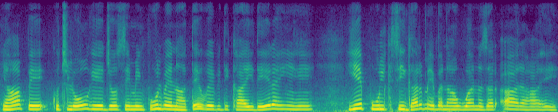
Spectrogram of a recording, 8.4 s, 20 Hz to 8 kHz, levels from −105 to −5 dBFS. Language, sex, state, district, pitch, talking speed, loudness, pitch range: Hindi, male, Rajasthan, Jaipur, 245 Hz, 195 wpm, -12 LUFS, 230-255 Hz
